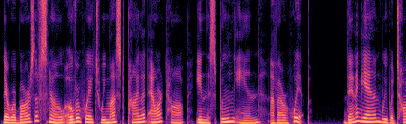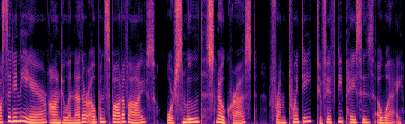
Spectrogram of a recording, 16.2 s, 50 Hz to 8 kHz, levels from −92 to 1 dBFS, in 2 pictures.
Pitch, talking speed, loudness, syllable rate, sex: 185 Hz, 165 wpm, -18 LUFS, 4.0 syllables/s, female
